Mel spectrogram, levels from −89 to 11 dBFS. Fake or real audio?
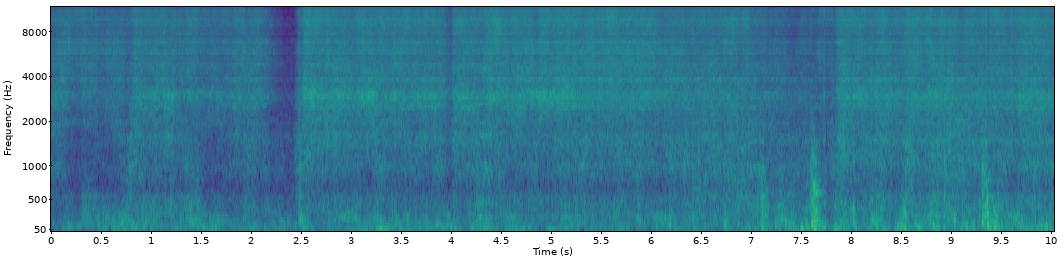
fake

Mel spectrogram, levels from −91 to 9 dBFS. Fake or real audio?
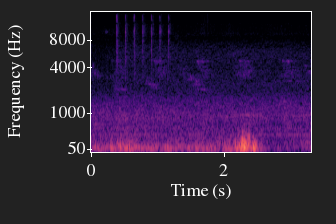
real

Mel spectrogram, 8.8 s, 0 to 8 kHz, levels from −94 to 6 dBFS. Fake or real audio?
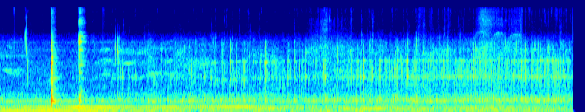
real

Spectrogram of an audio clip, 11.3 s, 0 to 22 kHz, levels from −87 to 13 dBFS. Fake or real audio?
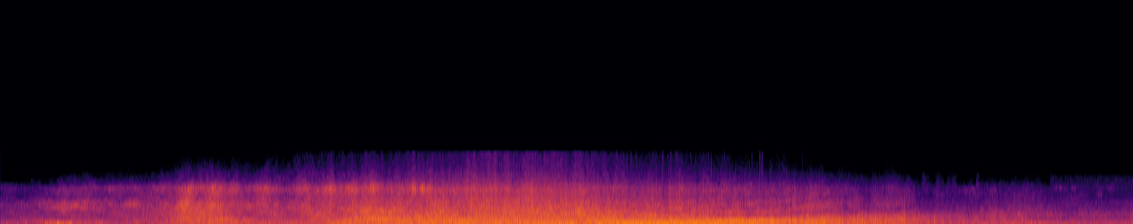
real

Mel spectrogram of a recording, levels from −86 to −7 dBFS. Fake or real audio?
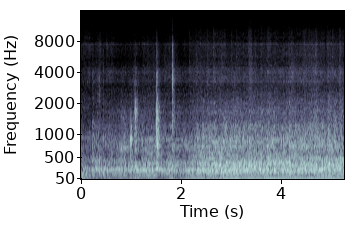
fake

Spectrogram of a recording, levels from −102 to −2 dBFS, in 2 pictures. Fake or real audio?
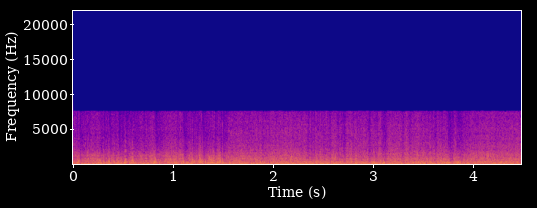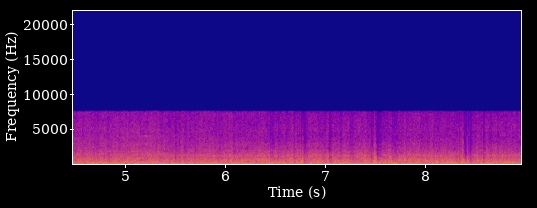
real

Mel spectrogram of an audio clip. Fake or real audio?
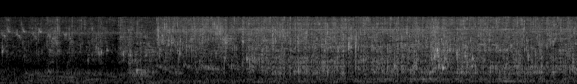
real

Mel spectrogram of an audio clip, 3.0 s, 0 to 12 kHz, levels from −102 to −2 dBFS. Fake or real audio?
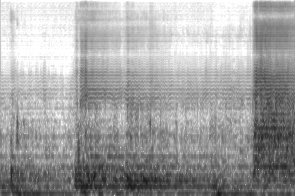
fake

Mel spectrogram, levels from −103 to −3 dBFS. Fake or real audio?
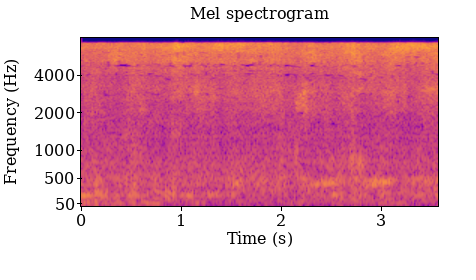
fake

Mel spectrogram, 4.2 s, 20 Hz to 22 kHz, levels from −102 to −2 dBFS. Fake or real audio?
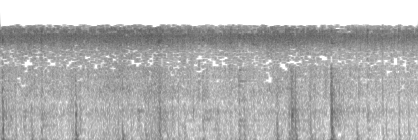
real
